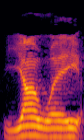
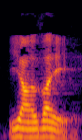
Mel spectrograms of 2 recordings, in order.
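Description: First: The middle consonant is a w sound. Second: The middle consonant is a v sound.

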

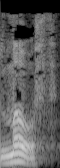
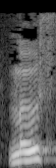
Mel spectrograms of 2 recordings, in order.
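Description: First: The vowel is a long o sound. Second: The vowel is an oo sound. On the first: The speaker calls it right. "That would be a long O in pronunciation" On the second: The speaker calls it wrong. "I mispronounced the first one"

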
